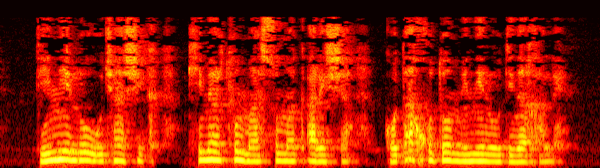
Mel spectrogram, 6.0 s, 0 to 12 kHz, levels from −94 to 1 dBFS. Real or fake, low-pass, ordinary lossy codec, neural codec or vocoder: fake; 10.8 kHz; MP3, 32 kbps; vocoder, 44.1 kHz, 128 mel bands every 512 samples, BigVGAN v2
